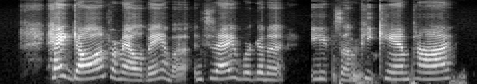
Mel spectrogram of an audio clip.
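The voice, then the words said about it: Put-on Southern country accent. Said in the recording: “we don't have the accent. Like, we don't sound like, I'm telling you, let me make the accent real quick ... country bumpkins”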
